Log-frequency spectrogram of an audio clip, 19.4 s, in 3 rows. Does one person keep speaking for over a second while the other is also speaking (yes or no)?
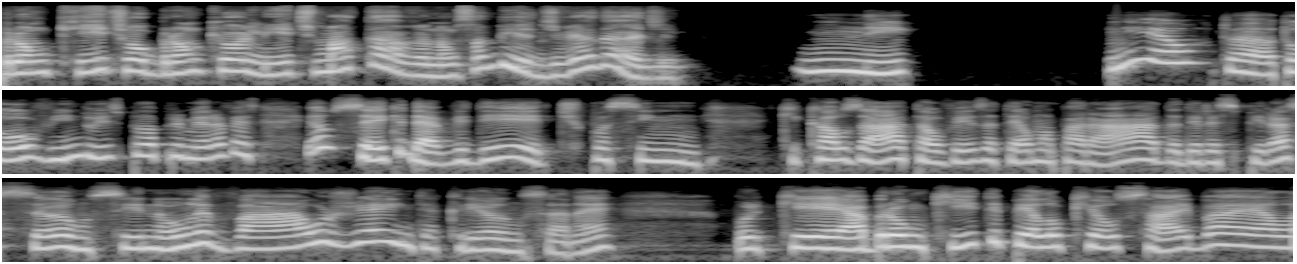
no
